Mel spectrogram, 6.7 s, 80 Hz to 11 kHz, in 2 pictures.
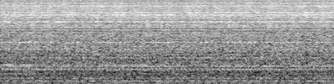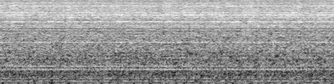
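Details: Hotpoint Supermatic De Luxe 9414 twin tub on its final spin after a warm rinse, new belts fitted: steady even whirr with constant hum, no slapping, squeal or knocking; normal spin.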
